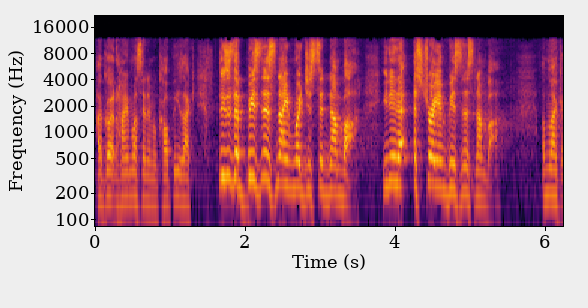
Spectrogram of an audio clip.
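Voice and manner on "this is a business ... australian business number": fast, raised-pitch insistent explaining; mock impatient official, louder and quicker; exasperated correction. Retelling a man correcting her business details, exasperated.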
